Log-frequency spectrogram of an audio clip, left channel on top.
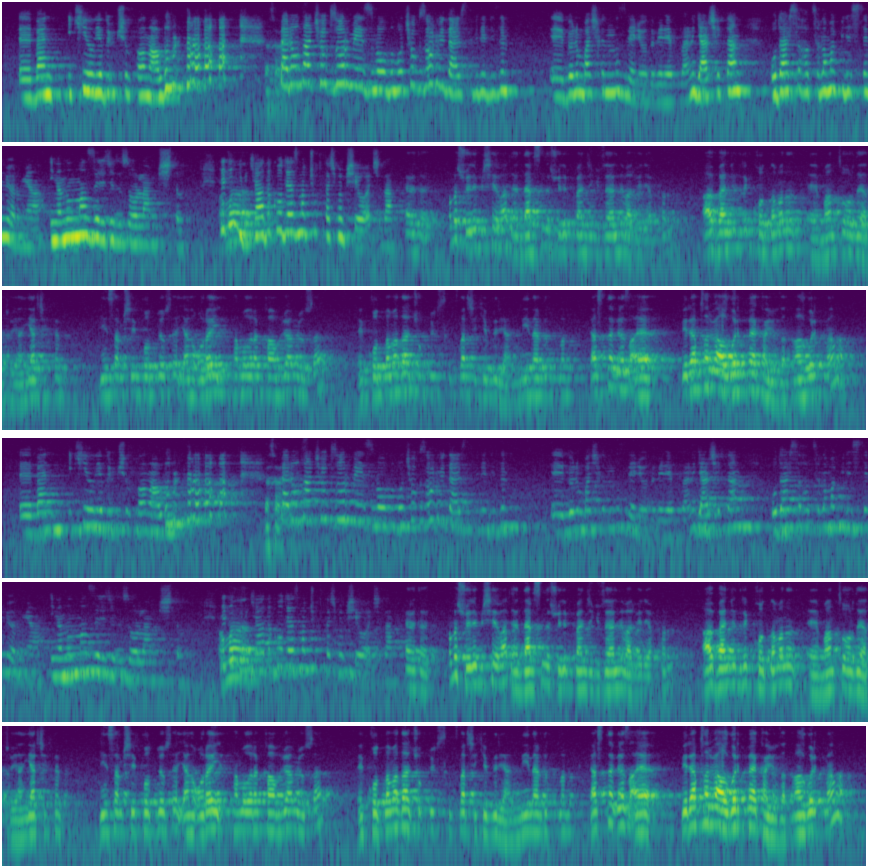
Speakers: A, on the left; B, on the right.
A: e, ben iki yıl ya da üç yıl falan aldım. <laughs>
B: <laughs>
A: Ben ondan çok zor mezun oldum. O çok zor bir dersi. Bir de bizim e, bölüm başkanımız veriyordu veri yapılarını. Gerçekten o dersi hatırlamak bile istemiyorum ya. İnanılmaz derecede zorlanmıştım.
B: Ama
A: Dediğim gibi kağıda kod yazmak çok saçma bir şey o açıdan.
B: Evet evet. Ama şöyle bir şey var. Yani dersin de şöyle bir bence güzelliği var veri yapıların. Abi bence direkt kodlamanın e, mantığı orada yatıyor. Yani gerçekten bir insan bir şey kodluyorsa yani orayı tam olarak kavrayamıyorsa e, kodlamada çok büyük sıkıntılar çekebilir yani. Neyi nerede kullanır? Ya Aslında biraz aya, veri yapılar ve algoritmaya kayıyor zaten. Algoritma ama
